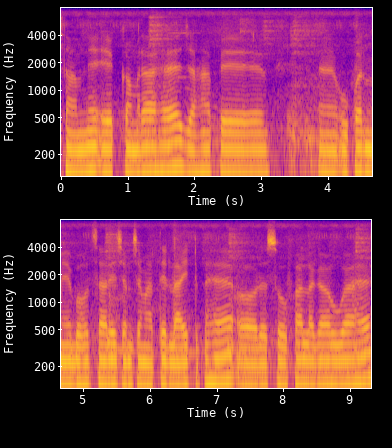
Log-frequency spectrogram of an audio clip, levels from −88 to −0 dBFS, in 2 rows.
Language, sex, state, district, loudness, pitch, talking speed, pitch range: Hindi, male, Odisha, Nuapada, -16 LUFS, 115 Hz, 120 wpm, 110-120 Hz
